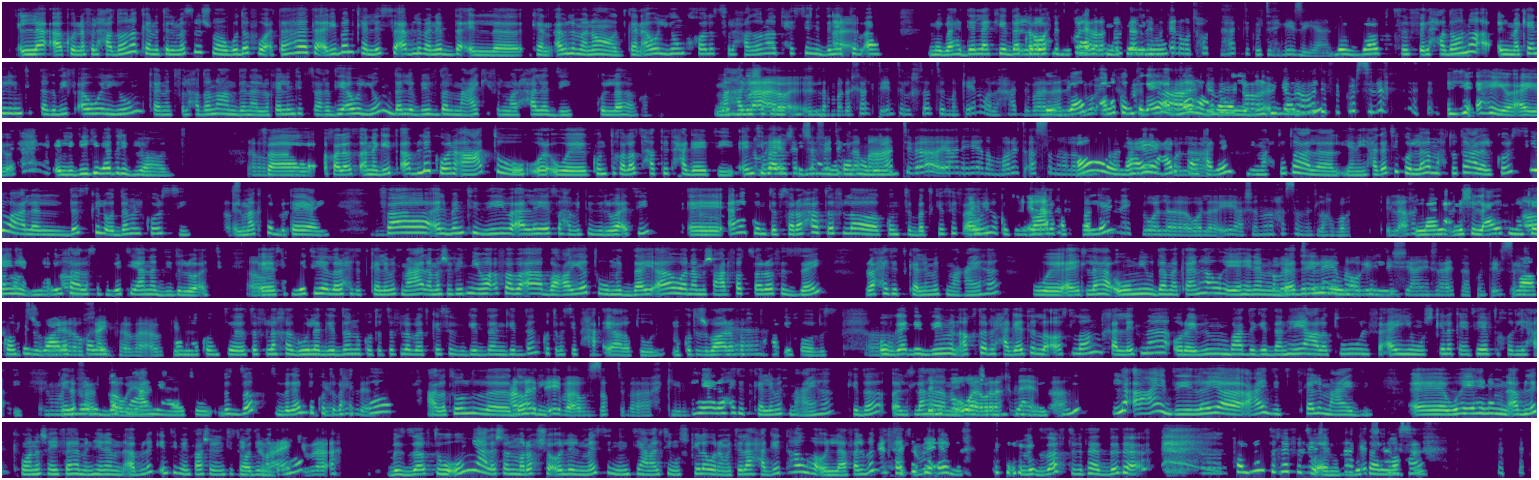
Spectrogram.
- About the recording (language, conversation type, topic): Arabic, podcast, إيه الموقف اللي علّمك معنى الصداقة؟
- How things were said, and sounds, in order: in English: "الMiss"; tapping; distorted speech; unintelligible speech; chuckle; laughing while speaking: "أيوه، أيوه"; laughing while speaking: "اركبي أقعدي في الكرسي ده"; laugh; other background noise; in English: "الديسك"; unintelligible speech; unintelligible speech; other noise; unintelligible speech; laughing while speaking: "بقى"; in English: "للMiss"; unintelligible speech; chuckle; laugh; laughing while speaking: "بالضبط بتهدّدها"; unintelligible speech; laugh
